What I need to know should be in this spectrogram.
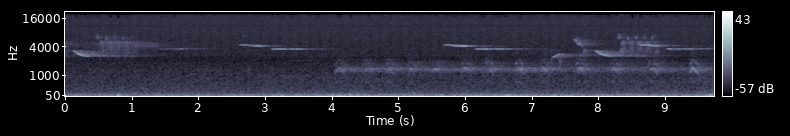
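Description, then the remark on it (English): An American crow caws in a steady run of harsh calls during the second half, while other small birds chirp and whistle higher up over a constant outdoor rumble. “American crow.”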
